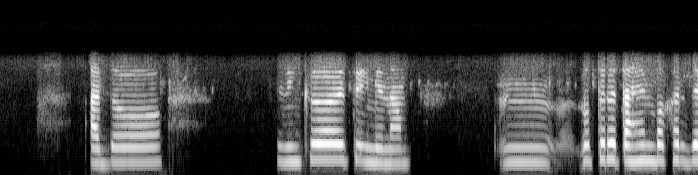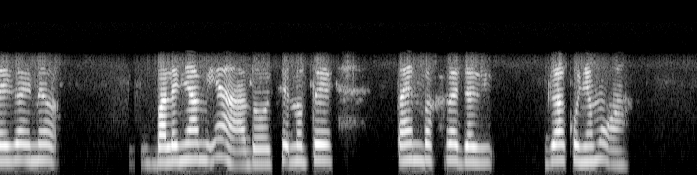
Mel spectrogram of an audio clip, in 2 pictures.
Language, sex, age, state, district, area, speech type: Santali, female, 18-30, Jharkhand, Seraikela Kharsawan, rural, conversation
